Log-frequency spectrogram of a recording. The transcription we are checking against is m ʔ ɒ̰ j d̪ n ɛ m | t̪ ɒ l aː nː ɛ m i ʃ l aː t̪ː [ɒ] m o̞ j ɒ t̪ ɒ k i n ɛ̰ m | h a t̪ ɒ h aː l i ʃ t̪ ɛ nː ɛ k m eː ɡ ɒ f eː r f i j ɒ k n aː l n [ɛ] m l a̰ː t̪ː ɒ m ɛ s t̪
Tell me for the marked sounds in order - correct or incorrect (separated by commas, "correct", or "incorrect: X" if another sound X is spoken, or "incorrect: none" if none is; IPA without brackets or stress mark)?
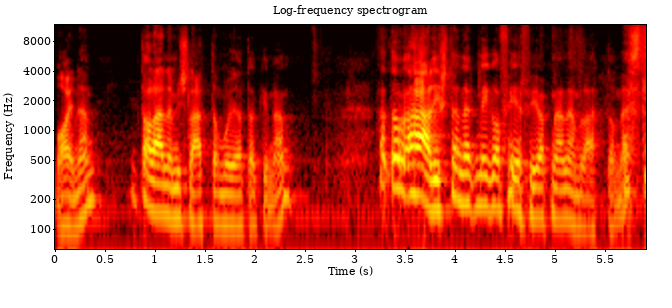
correct, correct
